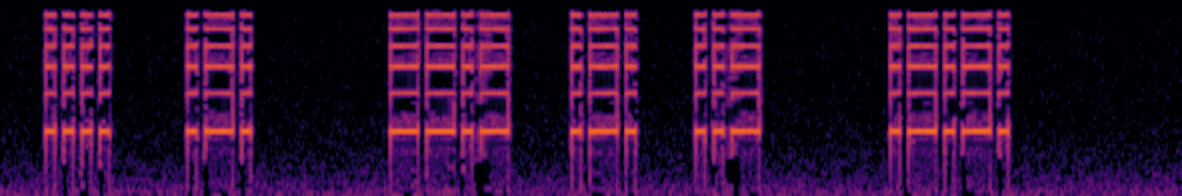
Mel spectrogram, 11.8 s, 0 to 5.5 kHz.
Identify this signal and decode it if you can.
Morse code, heard as a keyed tone, about 13 wpm, spaced as for 7 wpm, 750 Hz. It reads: HR QRU<AR>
